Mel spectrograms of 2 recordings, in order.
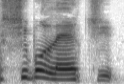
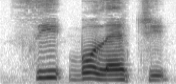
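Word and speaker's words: Chibolete: E dizendo ele, não, então lhe diziam: dize para Shibolete. Porém ele dizia Sibolete, porque não o podia pronunciar bem.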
